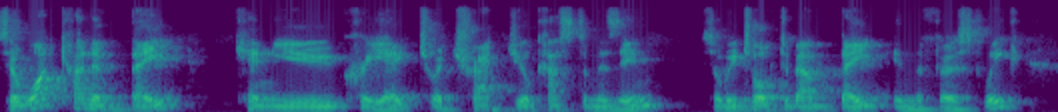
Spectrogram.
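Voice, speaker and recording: A man with an unremarkable speaking voice, fairly low pitch, fairly even intonation and a moderate pace over a quiet background. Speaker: business coach leading group session. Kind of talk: online workshop presentation. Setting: video call. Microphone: video call.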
